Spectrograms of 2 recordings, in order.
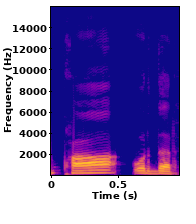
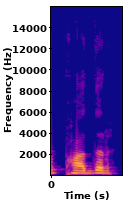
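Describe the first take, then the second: First: फा and दर said as two separate parts; split into syllables. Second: Said in the usual way. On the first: Shown as a demonstration. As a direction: break फादर into फा, then दर. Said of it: "दो syllable हो गए". (फा और दर को अलग-अलग बोलते हुए) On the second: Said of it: "दूसरा दो साइलेबल".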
